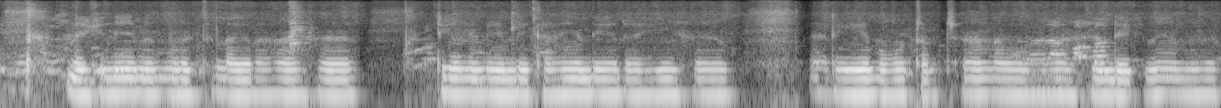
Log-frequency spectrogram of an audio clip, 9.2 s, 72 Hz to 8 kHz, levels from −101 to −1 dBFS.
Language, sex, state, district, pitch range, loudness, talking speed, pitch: Hindi, male, Bihar, Araria, 125-130 Hz, -19 LUFS, 125 wpm, 130 Hz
